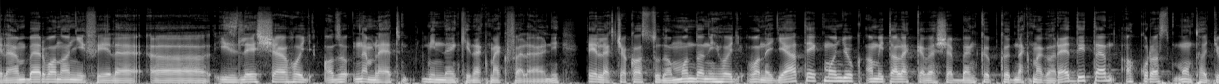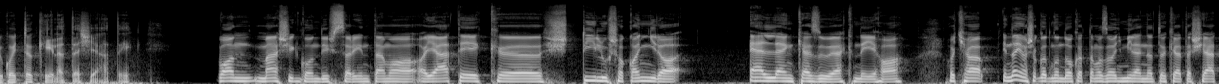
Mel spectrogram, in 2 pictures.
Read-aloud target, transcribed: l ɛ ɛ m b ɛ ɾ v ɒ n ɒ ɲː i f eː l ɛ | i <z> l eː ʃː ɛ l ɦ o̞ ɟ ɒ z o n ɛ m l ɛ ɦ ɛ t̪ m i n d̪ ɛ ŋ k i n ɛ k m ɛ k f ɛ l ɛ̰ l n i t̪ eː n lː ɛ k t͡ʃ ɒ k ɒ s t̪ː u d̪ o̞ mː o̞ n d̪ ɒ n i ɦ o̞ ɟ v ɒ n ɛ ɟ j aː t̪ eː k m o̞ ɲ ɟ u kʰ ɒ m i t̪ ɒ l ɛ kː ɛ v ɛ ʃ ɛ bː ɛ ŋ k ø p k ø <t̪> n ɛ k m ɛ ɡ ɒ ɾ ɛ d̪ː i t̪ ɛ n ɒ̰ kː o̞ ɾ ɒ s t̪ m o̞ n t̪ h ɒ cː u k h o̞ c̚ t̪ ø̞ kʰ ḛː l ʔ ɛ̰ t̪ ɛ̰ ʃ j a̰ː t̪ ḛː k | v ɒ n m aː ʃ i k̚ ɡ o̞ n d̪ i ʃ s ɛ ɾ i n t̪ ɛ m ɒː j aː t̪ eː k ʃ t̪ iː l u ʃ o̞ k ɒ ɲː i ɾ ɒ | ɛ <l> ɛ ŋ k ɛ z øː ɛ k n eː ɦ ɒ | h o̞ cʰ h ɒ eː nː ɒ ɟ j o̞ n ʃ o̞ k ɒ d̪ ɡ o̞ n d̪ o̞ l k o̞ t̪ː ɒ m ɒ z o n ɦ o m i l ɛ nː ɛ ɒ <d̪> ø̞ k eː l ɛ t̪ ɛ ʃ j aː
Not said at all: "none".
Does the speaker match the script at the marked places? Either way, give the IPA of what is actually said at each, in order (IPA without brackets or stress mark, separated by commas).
z, d̪, lː, t̪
